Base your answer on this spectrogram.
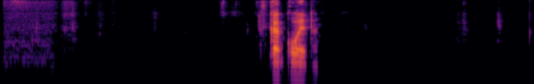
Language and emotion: Russian, neutral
